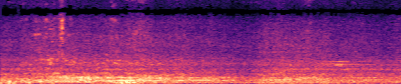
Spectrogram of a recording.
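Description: Two-stroke racing kart engine running at speed with a high buzz, its revs wavering up and down as the driver works the throttle, a little louder about a second in.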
